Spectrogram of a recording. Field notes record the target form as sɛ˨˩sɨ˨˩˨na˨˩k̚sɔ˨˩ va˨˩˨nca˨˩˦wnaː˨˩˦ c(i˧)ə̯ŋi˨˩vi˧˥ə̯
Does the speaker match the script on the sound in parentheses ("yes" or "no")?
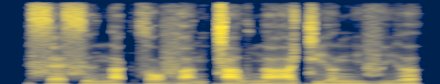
yes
